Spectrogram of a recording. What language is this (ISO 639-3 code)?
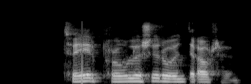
isl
